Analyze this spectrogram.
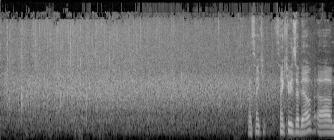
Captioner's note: applause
